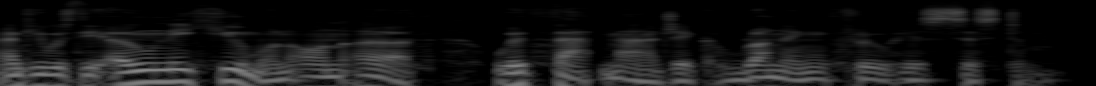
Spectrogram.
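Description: A gravelly, animated man telling an adventure tale, the kind heard on a long night drive with an audiobook playing. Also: deep voice, brisk, no room sound, studio quality. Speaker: audiobook narrator. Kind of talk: dramatic scripted narration with character voices.

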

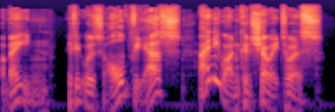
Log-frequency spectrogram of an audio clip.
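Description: A man playing an anxious, superstitious old junior postman who mutters and rambles in rough colloquial speech. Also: lowish voice, wildly swooping pitch, moderate pace, a bit bright, no echo, studio quality, heavily acted. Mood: aggrieved, anxious.

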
